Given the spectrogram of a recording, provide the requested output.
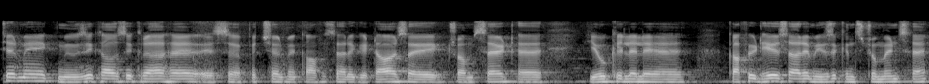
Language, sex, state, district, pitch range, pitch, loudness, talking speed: Hindi, male, Bihar, Kishanganj, 115-130 Hz, 125 Hz, -17 LUFS, 165 wpm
